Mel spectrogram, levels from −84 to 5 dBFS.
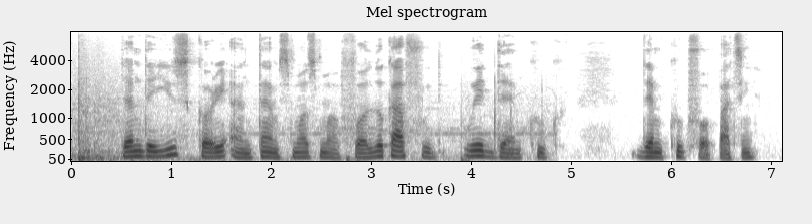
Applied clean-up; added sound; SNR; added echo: none; Fireworks; 16 dB; none.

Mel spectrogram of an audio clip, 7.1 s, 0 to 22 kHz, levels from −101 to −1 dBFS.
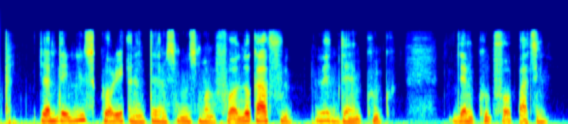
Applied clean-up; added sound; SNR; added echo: neural diffusion model UNIVERSE++.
